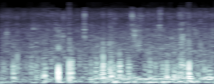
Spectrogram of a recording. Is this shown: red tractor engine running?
no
